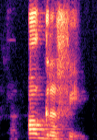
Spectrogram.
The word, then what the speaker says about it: photography: shot what is stressed on and said louder and for a longer time prolonged that is photography okay let's say this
